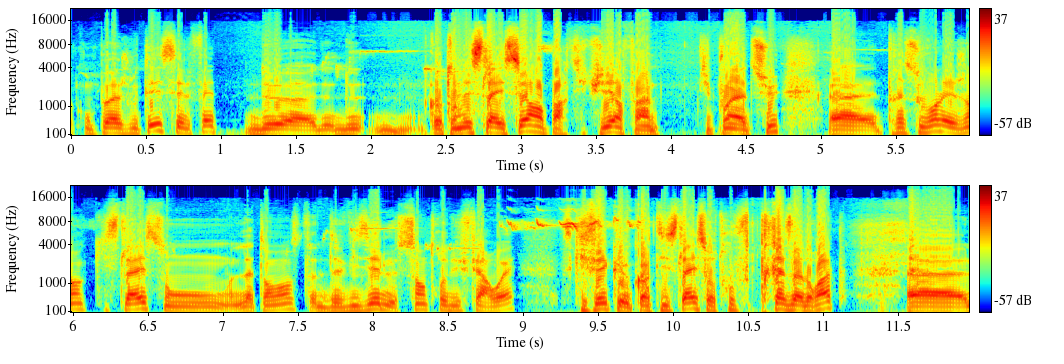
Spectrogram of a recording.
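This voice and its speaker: A man's voice: mid-range voice, mellow, dry recording. A man hosting a golf lesson, talking in a casual, hesitant, explanatory way. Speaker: golf course host. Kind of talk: casual instructional chat.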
